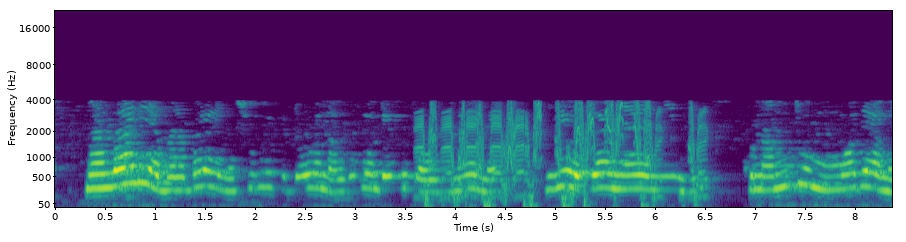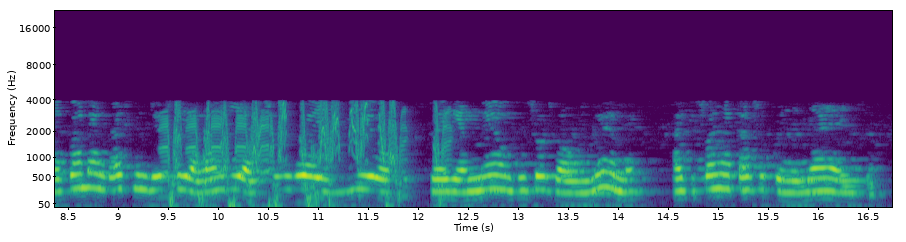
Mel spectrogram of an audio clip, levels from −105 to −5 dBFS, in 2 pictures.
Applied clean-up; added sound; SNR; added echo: classical method WPE with log-MMSE.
